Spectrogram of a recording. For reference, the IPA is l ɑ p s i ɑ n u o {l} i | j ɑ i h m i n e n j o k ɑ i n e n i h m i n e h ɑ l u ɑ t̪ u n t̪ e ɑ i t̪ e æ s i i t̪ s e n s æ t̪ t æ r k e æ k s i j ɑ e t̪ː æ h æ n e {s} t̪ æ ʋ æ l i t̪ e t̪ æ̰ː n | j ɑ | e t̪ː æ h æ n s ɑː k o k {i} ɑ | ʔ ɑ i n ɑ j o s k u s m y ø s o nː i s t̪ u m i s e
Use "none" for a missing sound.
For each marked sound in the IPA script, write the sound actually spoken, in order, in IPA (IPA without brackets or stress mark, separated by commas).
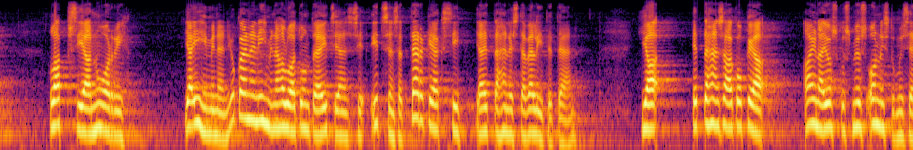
r, s, e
